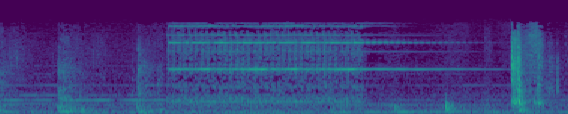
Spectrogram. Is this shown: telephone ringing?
yes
